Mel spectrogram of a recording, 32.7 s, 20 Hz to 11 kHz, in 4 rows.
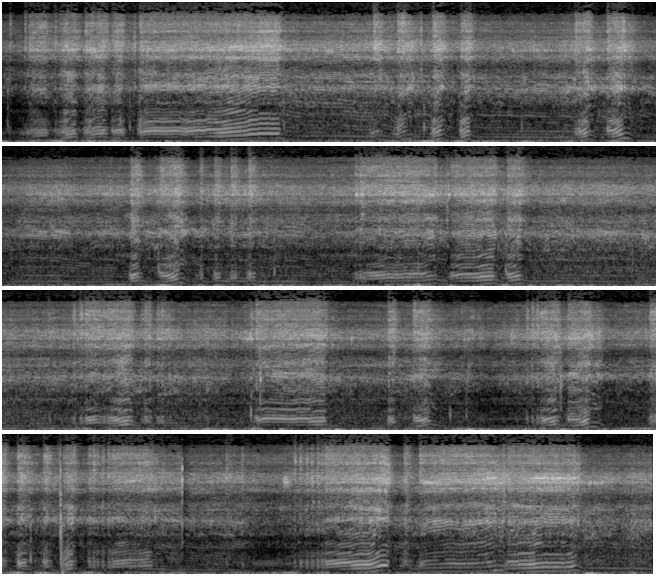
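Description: Yamaha YZ250X two-stroke single-cylinder dirt bike engine being ridden, its pitch rising again and again as the throttle is opened and falling back between pulls. A steady rush of noise and scattered knocks run underneath.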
